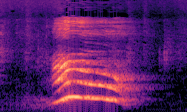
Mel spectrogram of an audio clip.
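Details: Short arched howl from a Siberian Husky or Alaskan Malamute puppy in a squabble that turns into howling, rising briefly then sliding down, smooth and tonal with clear overtones, lasting about one second.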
